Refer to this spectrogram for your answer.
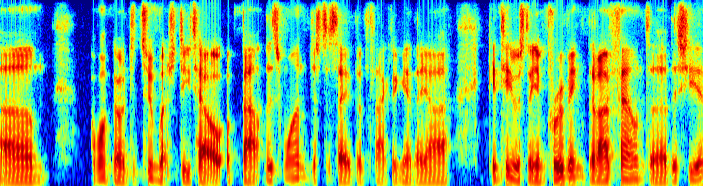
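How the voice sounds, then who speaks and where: A man talking at a fairly quick pace, the sound dry and close with no echo. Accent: Australian. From South Australia, Adelaide. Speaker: university representative. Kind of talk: presentation to prospective students. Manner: hesitant with many fillers.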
